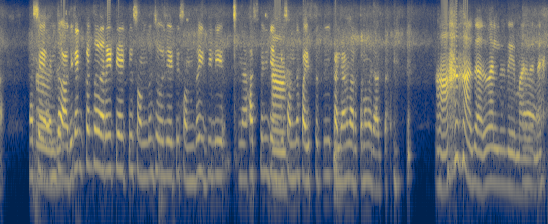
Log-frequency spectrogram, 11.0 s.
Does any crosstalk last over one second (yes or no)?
no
